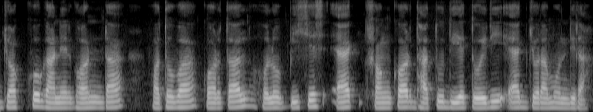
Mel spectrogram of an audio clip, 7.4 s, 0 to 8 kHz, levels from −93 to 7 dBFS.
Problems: none marked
